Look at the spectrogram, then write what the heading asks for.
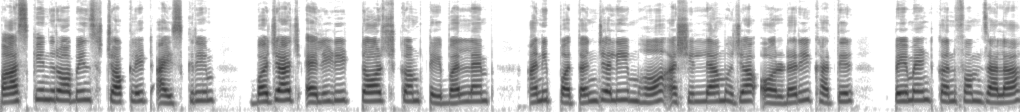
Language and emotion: Goan Konkani, neutral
